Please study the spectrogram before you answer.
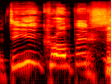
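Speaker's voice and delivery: very high, loud hammed-up British voice; mock posh British. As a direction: squeal it like a caricature Brit.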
